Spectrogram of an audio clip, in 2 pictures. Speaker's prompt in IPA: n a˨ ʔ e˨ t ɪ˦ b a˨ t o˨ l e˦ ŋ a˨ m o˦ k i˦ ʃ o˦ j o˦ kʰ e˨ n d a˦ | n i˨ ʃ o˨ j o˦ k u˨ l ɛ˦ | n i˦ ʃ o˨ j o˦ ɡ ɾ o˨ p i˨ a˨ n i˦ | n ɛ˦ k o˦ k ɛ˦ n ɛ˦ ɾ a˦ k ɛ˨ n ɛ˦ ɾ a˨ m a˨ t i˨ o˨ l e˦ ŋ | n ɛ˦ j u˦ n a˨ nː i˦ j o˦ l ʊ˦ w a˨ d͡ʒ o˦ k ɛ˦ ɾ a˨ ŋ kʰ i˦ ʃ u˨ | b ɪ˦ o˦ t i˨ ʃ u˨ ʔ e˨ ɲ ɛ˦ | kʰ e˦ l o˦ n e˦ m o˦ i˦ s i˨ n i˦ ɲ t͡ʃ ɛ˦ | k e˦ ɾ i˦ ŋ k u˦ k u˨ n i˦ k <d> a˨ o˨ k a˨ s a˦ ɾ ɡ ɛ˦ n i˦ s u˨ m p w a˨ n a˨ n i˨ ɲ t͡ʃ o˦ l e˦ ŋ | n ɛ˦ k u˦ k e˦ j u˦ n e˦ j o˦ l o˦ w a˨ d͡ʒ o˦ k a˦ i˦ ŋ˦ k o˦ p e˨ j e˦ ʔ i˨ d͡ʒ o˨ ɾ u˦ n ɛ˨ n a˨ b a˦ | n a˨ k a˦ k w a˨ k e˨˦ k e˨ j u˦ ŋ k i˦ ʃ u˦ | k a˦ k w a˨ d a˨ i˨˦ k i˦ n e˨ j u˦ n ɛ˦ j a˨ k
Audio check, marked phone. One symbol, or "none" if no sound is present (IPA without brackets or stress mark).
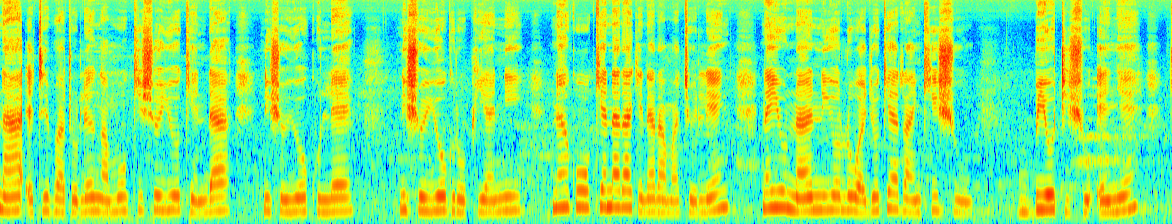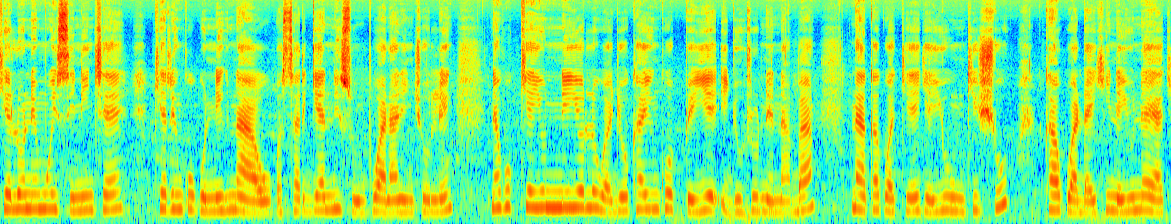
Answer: n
